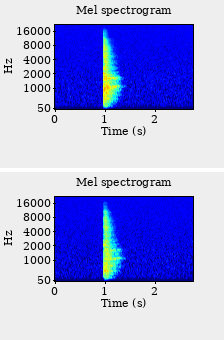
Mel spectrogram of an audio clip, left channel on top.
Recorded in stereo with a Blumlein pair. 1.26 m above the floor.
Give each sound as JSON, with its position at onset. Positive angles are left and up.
{"t": 1.0, "sound": "a clap", "azimuth_deg": 50, "distance_m": 1.0}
